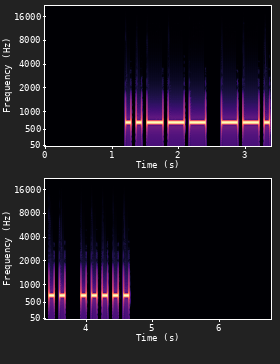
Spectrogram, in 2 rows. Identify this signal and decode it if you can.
Morse code, heard as a keyed tone, about 15 wpm, 700 Hz. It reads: 275
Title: Numbers - 3-Digit 15wpm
